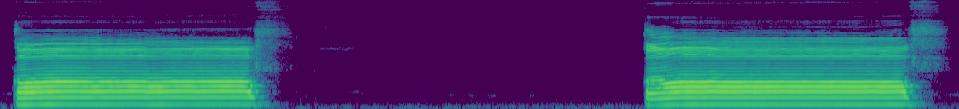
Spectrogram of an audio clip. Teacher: قاف جو ہے زبان کی جڑ اور تالو کے نرم حصے سے یہ قاف ادا ہوتا ہے۔ ہر انسان کے منہ میں اوپر ایک گوشت کا لوتھڑا ہوتا ہے جو آپ کی زبان کی جڑ کو لگتا ہے، تو پھر نرمی سے یہ قاف ادا ہوتا ہے۔ · اس کی ادائیگی کے وقت ناظرین تھوڑے سے ہونٹ بھی آپ کے گولائی کی طرف جائیں گے، بالکل گول نہیں کرنا۔ اگر آپ بالکل گول کر کے پڑھیں گے نا قاف تو پھر یہ پیش اس کے اوپر لگ جائے گا، تو لہٰذا اس کے اوپر پیش نہیں ہے، मामूली से आपने अपने होंठों को गोल करना है।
